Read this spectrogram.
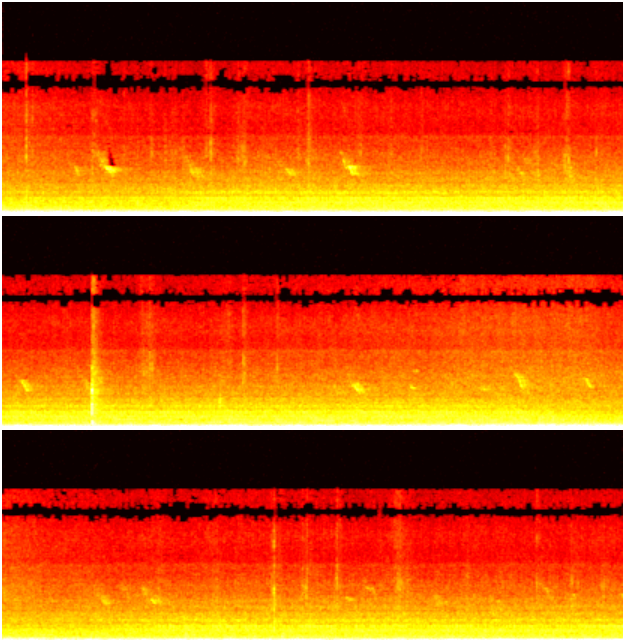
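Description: A cat laps water from a bowl with quick wet licks.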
